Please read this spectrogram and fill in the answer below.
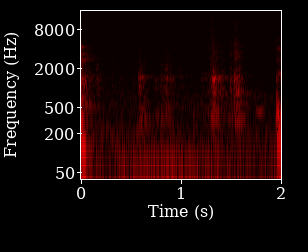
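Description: A few light clicks as a plastic binding comb is pressed onto the metal comb-opening teeth of a Fellowes Starlet 2 comb binder, the clearest about a second and a half in.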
